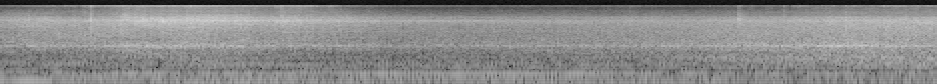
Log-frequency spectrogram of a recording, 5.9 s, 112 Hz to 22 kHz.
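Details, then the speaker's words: Yamaha NMAX 155 that stalled and wouldn't start, now started using a better battery: steady, even scooter engine note with no misses; MIL light still stays on. "Nyalakan nyala ya teman-teman motornya oh motornya nyala"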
